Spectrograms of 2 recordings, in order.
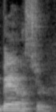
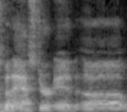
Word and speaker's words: Banastre: Is that how it's pronounced, Banastre? Because I was reading it, I was just thinking Bannister. You're right. We'd think that, but no, it is. It is Banastre. It is Banastre, and I'll use as my source for that.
